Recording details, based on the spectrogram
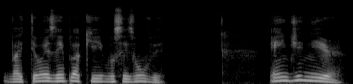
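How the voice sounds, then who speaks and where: A man's voice: mid-range voice, dark tone, no echo, studio quality. A man teaching an online exam-prep English lesson, patient and repetitive, often checking that students follow. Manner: repeats and spells out words slowly.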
